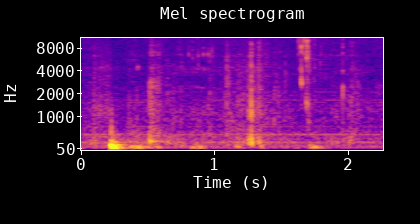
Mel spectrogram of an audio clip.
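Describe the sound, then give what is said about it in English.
Someone chewing snacks, with an initial crunchy bite followed by a few softer, irregular crunches and mouth sounds, fairly quiet and with no talking. “And get settled and get our drinks on and get our snacks going.”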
